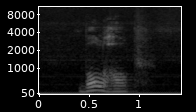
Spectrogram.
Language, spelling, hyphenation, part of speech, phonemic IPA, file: Dutch, bolhoop, bol‧hoop, noun, /ˈbɔl.ɦoːp/, Nl-bolhoop.ogg
- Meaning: globular cluster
